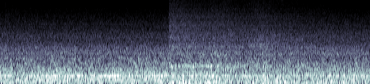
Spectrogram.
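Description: Steady low hum and rumble of Shinkansen bullet trains at a station platform, with a steady low tone running underneath.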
